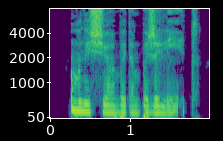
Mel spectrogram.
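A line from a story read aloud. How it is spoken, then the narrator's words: Hissed under breath. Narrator (Russian): прошипела под нос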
